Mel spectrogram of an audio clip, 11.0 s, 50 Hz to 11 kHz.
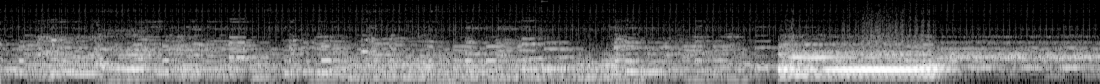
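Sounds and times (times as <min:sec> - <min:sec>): loud held multi-pitch tone: 0:00.0 - 0:11.0
improvised ensemble music: 0:02.3 - 0:07.8.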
